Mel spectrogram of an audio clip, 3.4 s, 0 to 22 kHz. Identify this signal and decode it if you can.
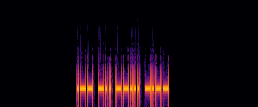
Morse code, heard as a keyed tone, about 50 wpm, 700 Hz. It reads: WD7Y
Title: NA SOTA Chaser Callsigns 50wpm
